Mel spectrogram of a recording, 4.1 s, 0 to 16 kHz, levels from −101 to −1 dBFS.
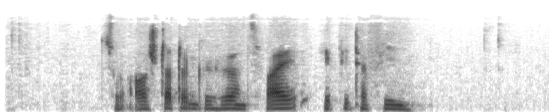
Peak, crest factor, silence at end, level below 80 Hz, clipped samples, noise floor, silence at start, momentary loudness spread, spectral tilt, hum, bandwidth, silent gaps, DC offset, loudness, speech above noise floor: -6 dBFS; 26 dB; 1.05 s; -64 dBFS; under 0.1%; -75 dBFS; 0.8 s; 15 LU; -5 dB/octave; none; 9.6 kHz; none; under 0.1%; -29 LUFS; 46 dB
